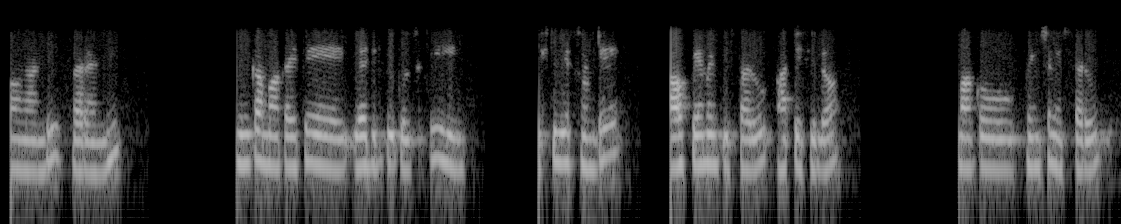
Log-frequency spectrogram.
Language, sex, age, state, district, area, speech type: Telugu, male, 18-30, Andhra Pradesh, Sri Balaji, rural, conversation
